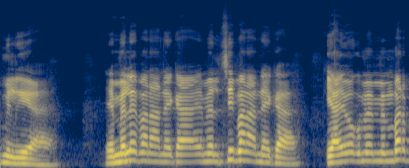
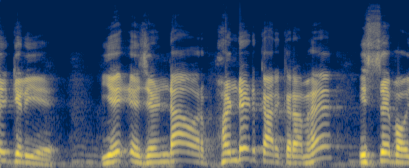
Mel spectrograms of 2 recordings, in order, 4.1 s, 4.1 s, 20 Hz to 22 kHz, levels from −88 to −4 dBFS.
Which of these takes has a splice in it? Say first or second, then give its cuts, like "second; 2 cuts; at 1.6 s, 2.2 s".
first; 1 cut; at 3.1 s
